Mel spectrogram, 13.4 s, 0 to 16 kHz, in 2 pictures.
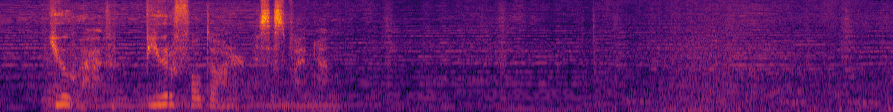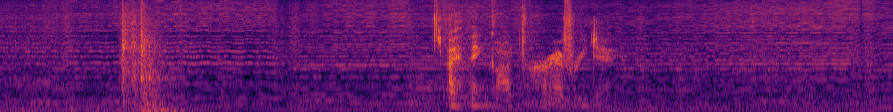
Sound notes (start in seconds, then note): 7.5 the wooden door bangs shut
